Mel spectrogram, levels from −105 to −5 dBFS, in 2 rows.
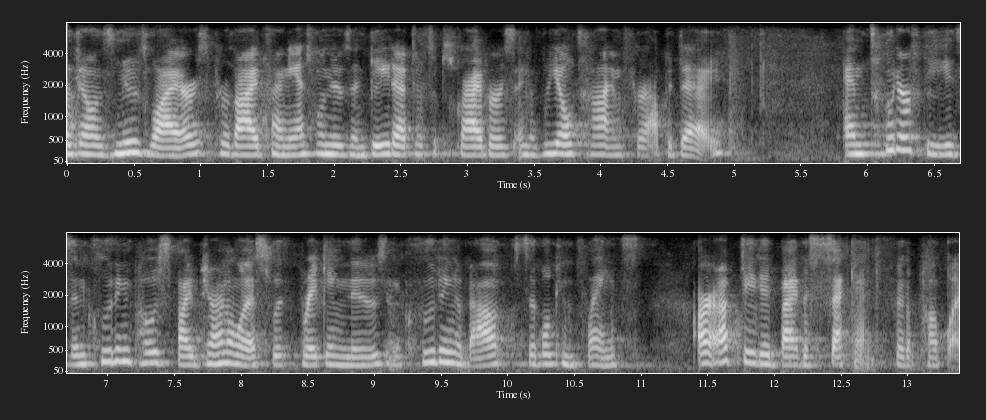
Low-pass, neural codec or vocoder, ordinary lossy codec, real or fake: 7.2 kHz; codec, 44.1 kHz, 3.4 kbps, Pupu-Codec; Opus, 24 kbps; fake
